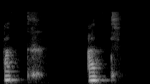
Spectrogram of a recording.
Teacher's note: 바람이 팍팍 나오면서 소리가 들리거든요. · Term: 함수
